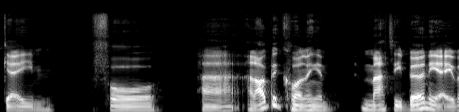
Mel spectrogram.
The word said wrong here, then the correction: Beniers: but I've realized that I'm pronouncing that entirely incorrectly, and it's Beniers.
